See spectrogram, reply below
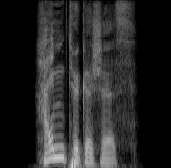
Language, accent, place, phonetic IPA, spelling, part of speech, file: German, Germany, Berlin, [ˈhaɪ̯mˌtʏkɪʃəs], heimtückisches, adjective, De-heimtückisches.ogg
- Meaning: strong/mixed nominative/accusative neuter singular of heimtückisch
